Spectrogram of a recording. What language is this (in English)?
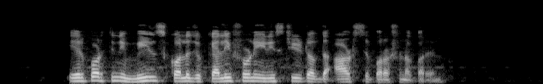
Bangla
